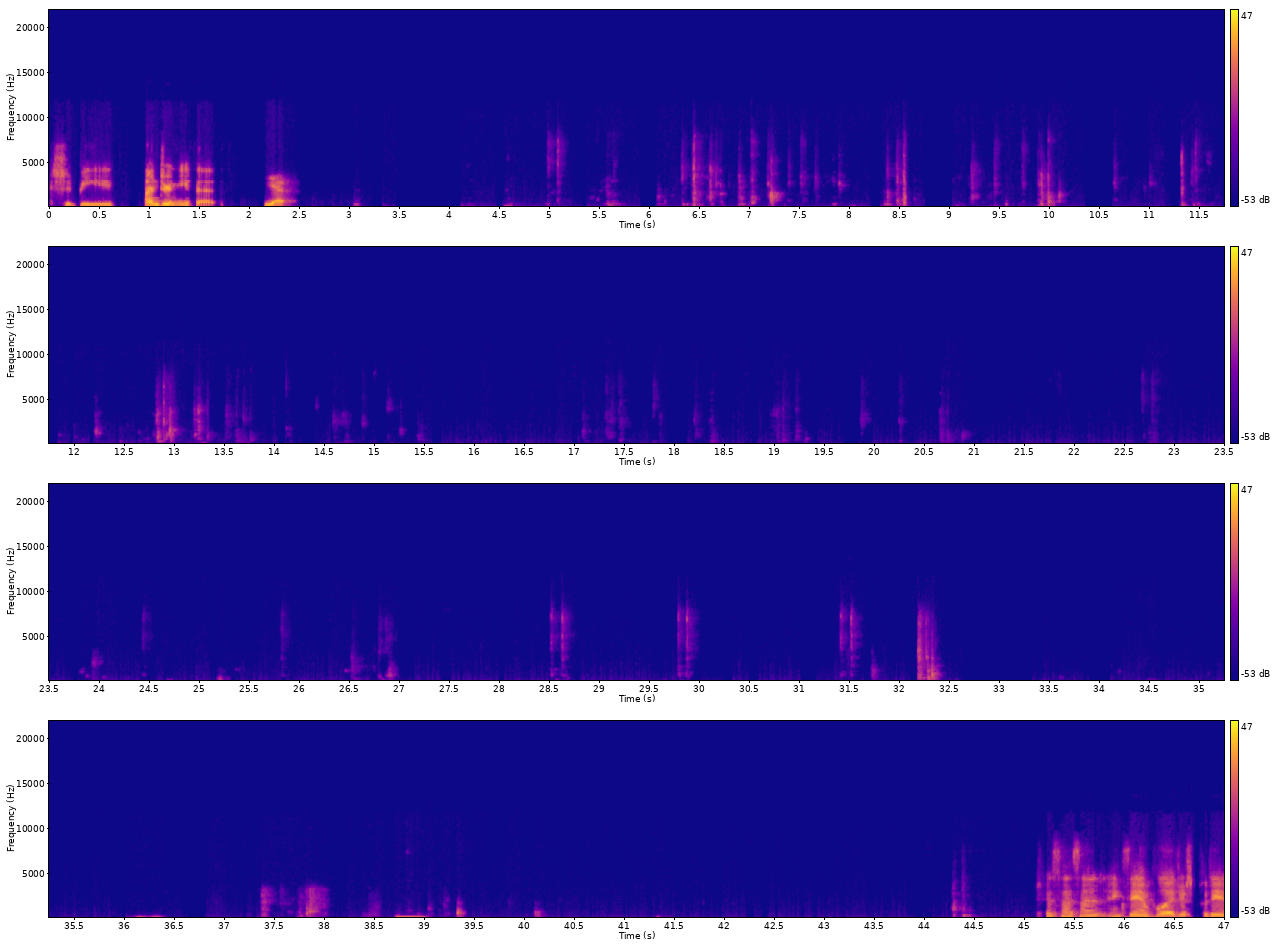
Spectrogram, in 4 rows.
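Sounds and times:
computer keys clicking: 12.8s - 13.8s, 29.8s - 30.0s, 31.4s - 32.4s.

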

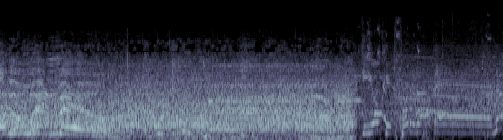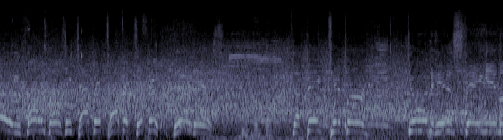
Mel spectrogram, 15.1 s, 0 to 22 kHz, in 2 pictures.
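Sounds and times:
arena crowd noise: 0.0s - 15.0s
voices on court: 5.3s - 15.0s
commentator talking: 5.4s - 10.9s, 11.9s - 15.0s.

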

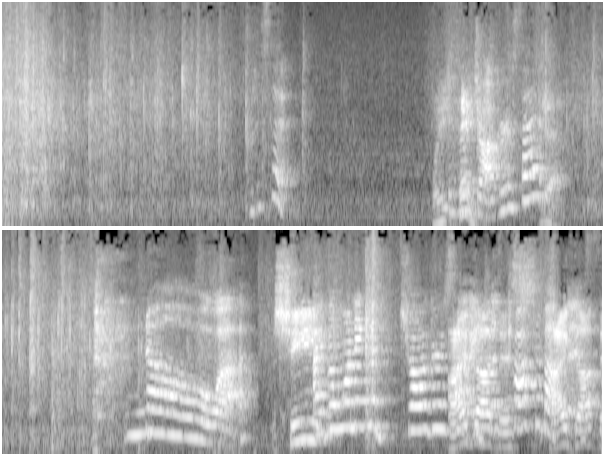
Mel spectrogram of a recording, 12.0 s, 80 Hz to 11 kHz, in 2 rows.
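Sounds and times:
wrapping paper crinkling: 0.0s - 3.2s, 4.4s - 8.4s.

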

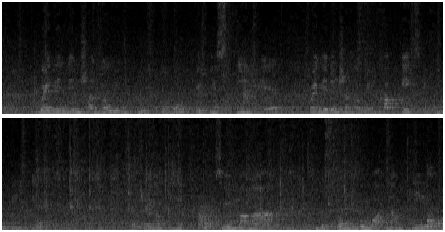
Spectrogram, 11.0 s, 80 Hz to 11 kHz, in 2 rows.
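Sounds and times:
whisk beating mixture in bowl: 4.4s - 10.7s
whisk clicking against metal bowl: 5.8s - 10.3s.

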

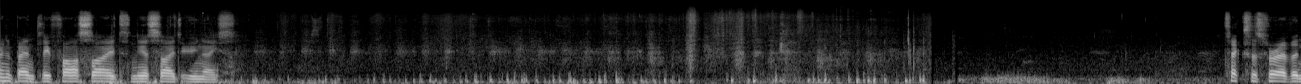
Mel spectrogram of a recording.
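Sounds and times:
horses galloping on turf: 1.6s - 9.4s.

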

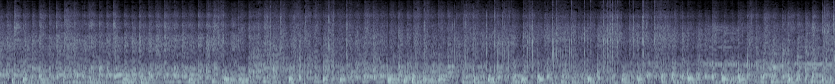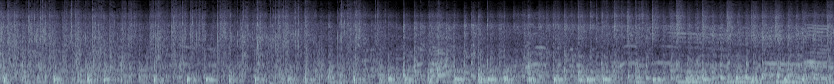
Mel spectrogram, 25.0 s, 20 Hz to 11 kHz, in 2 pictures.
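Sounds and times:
fast drum beat: 0.0s - 25.0s
sharp taps and clicks: 6.2s - 10.2s.

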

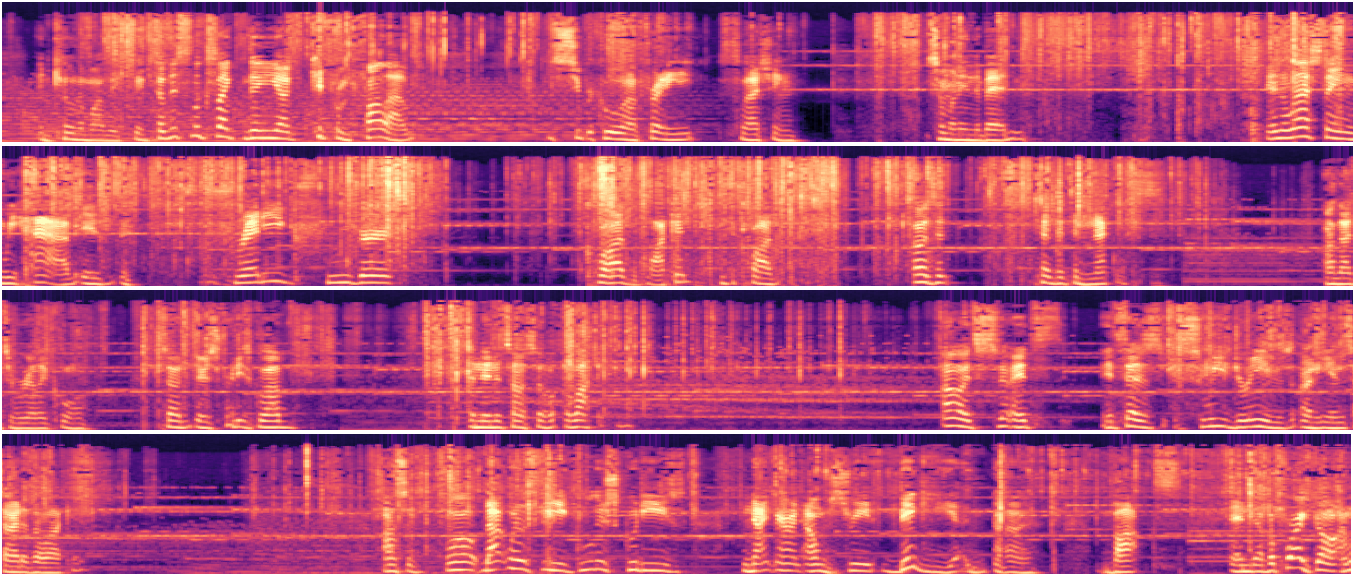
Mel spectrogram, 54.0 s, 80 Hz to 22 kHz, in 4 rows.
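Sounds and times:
plastic packaging crinkling: 0.8s - 54.0s.

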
